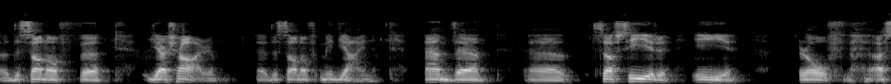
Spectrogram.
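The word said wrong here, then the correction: Tafsir-i Raufi: Tafsir I Raufi. In those languages, they pronounce practically every vowel. Okay, it's very rare that they combine vowels like we do in English. You know, like O and O I into a single syllable. So it's Tafsir I Raufi.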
